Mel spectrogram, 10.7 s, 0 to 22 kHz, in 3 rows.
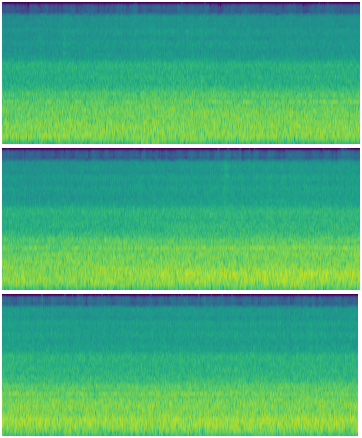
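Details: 2006 Nissan Armada 5.6 V8 (body 185,000 miles) freshly swapped and running, oil pump primed by long cranking: an even, smooth idle with a steady low hum and no knocks or misses. Normal idle.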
